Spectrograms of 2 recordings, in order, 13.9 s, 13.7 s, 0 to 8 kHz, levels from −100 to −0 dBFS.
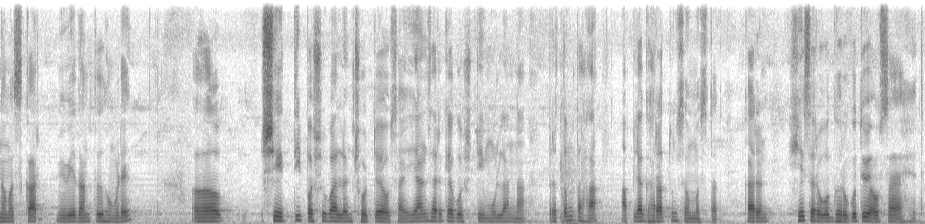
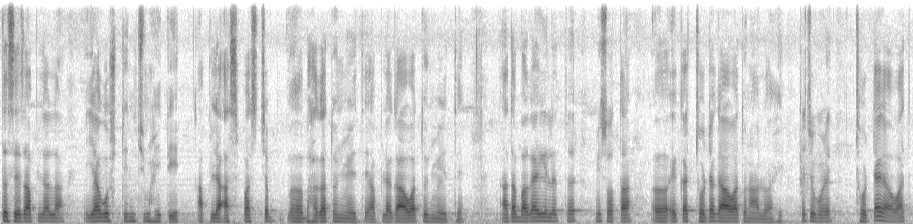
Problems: background sounds at intervals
